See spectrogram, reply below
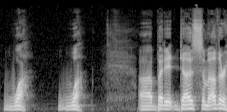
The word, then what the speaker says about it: Waw: If you listen to how I pronounce it here, Wah, Wah, that's the sound. You can hear the shortened form of U, And so this letter sometimes represents that sound as a vowel in the Hebrew language. But it also stands in for the tightening of the mouth in that same form where we go, oh, oh, oh. So the long O sound as well.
